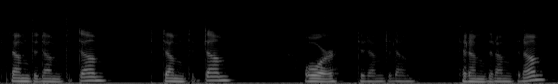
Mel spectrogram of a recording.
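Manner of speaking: da-dum da-dum with the second beat stressed; iambic beat. Shown as a demonstration. Teacher demonstrating iambic pentameter to writers, stressing each dum. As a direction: tap out the iambic rhythm on da-dum. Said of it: "the classic iambic pentameter".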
